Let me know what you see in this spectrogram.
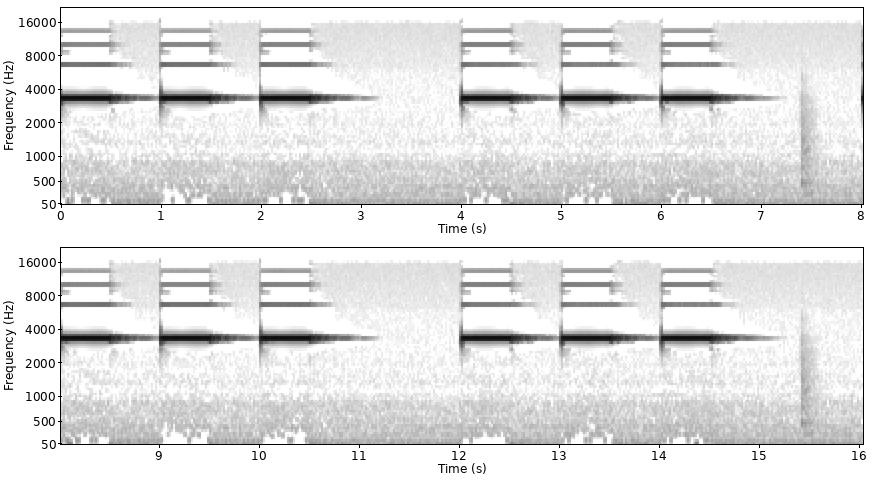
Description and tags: Smoke detector alarm, close perspective
Smoke alarm close perspective
alarm, alert, beep, chirp, detector, smoke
